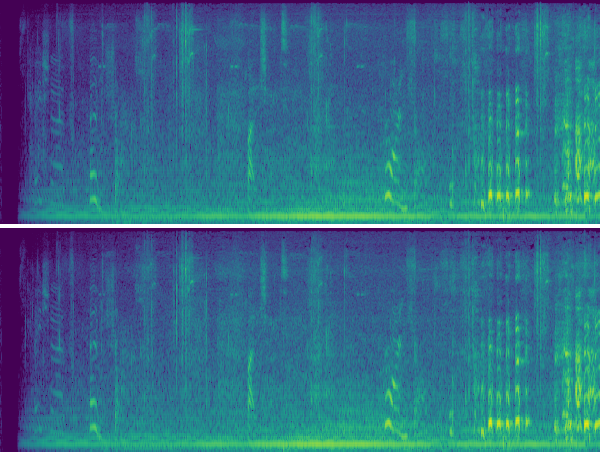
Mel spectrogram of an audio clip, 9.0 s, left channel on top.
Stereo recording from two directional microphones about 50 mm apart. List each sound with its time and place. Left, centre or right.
1.3 s single-lens reflex camera: centre
2.8 s vehicle: centre
4.9 s single-lens reflex camera: centre
5.2 s vehicle: centre
6.6 s speech: centre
